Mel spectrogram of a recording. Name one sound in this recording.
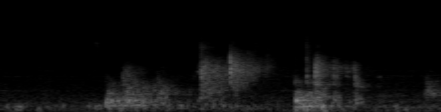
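A cue strikes a billiard ball.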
